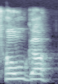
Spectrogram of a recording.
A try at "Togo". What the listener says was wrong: how do you mispronounce togo as toga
